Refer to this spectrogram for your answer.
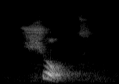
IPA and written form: ʆəʊ (short)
